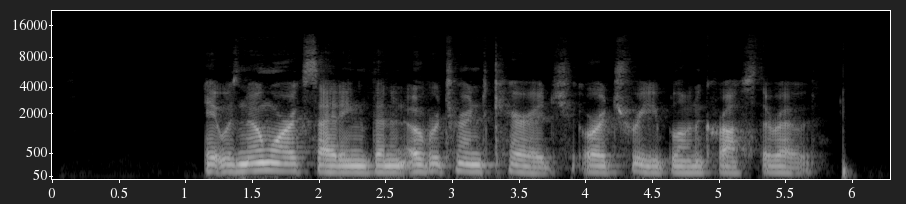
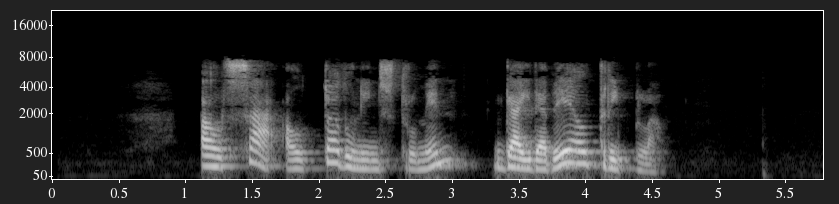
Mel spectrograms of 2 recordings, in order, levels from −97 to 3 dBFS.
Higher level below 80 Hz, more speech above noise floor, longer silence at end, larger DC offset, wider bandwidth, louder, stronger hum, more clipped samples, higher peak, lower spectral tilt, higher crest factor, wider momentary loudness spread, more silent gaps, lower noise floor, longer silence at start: second, -72 dBFS vs -66 dBFS; about the same, 56 dB vs 59 dB; second, 0.35 s vs 1.25 s; neither; first, 9.8 kHz vs 8 kHz; second, -34 LUFS vs -23 LUFS; neither; neither; second, -16 dBFS vs -4 dBFS; first, -7 dB/octave vs -4.5 dB/octave; about the same, 18 dB vs 22 dB; second, 9 LU vs 13 LU; neither; first, -89 dBFS vs -81 dBFS; about the same, 1.15 s vs 1.1 s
